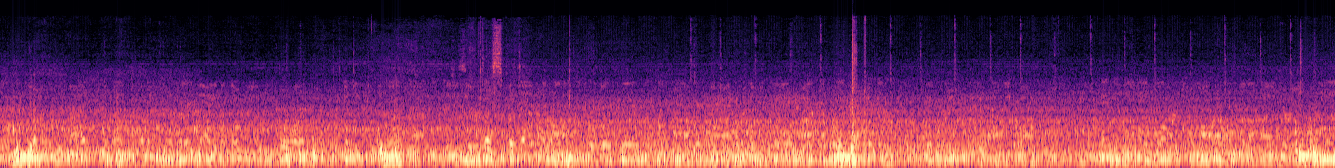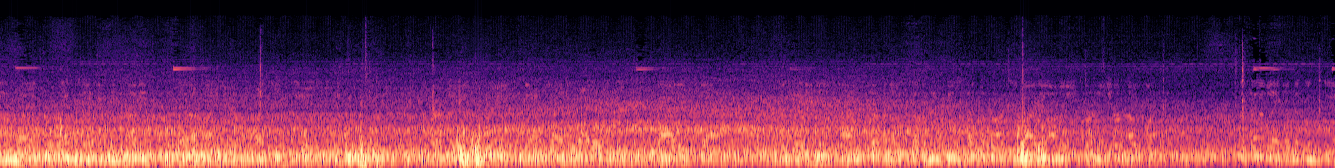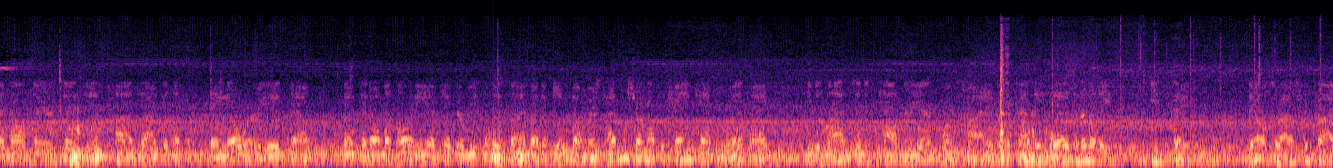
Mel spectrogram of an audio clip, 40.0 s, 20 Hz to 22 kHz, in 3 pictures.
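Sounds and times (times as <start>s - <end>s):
car road and engine noise: 0.0s - 40.0s
indistinct voices: 0.0s - 40.0s.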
